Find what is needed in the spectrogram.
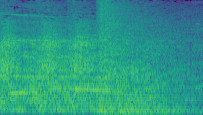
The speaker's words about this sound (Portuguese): Eu vou dizer legal, o grito da rapaziada que vai pegar geral.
